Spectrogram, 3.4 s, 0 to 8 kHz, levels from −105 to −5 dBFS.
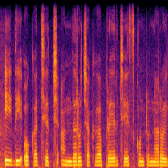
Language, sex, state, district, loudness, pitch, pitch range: Telugu, female, Telangana, Komaram Bheem, -18 LUFS, 165 Hz, 160-175 Hz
